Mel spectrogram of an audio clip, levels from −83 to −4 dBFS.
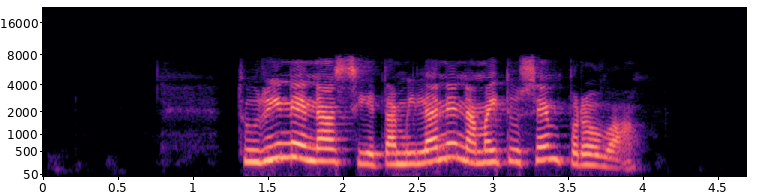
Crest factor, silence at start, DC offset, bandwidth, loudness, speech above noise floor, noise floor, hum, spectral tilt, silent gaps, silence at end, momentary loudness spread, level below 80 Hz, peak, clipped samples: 18 dB; 1.3 s; under 0.1%; 8.2 kHz; -18 LUFS; 63 dB; -81 dBFS; none; -3 dB/octave; none; 0.75 s; 8 LU; -68 dBFS; -2 dBFS; under 0.1%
